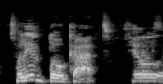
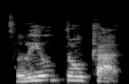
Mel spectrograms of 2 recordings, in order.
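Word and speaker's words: Tliltocatl: Tiltocat. So like Tlilt, T-L-I. Tiltocat.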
